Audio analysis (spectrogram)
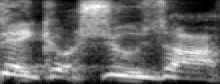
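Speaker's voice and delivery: put-on heavy German accent, commanding tone. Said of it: "She put on, like, a German accent".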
